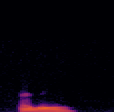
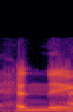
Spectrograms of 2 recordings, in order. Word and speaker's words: Hennig: Um, so going in, I've really only ever experienced 90s Curt Hennig. Um, and and by the way, I gotta say it right. It's Hennig, not Henning.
